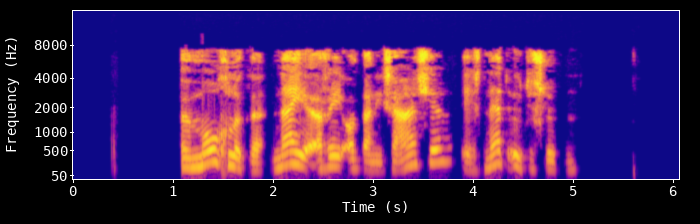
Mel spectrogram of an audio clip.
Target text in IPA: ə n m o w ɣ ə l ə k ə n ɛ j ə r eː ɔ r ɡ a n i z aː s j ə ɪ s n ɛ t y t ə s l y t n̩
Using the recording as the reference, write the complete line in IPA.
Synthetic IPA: ə n m o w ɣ ə l ə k ə n ɛ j ə r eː ɔ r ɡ a n i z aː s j ə ɪ s n ɛ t y t ə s l y t n̩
